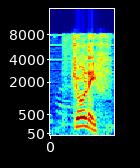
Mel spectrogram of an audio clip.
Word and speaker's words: Jolliffe: So, Sam Jolliffe, I'm told it's pronounced.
